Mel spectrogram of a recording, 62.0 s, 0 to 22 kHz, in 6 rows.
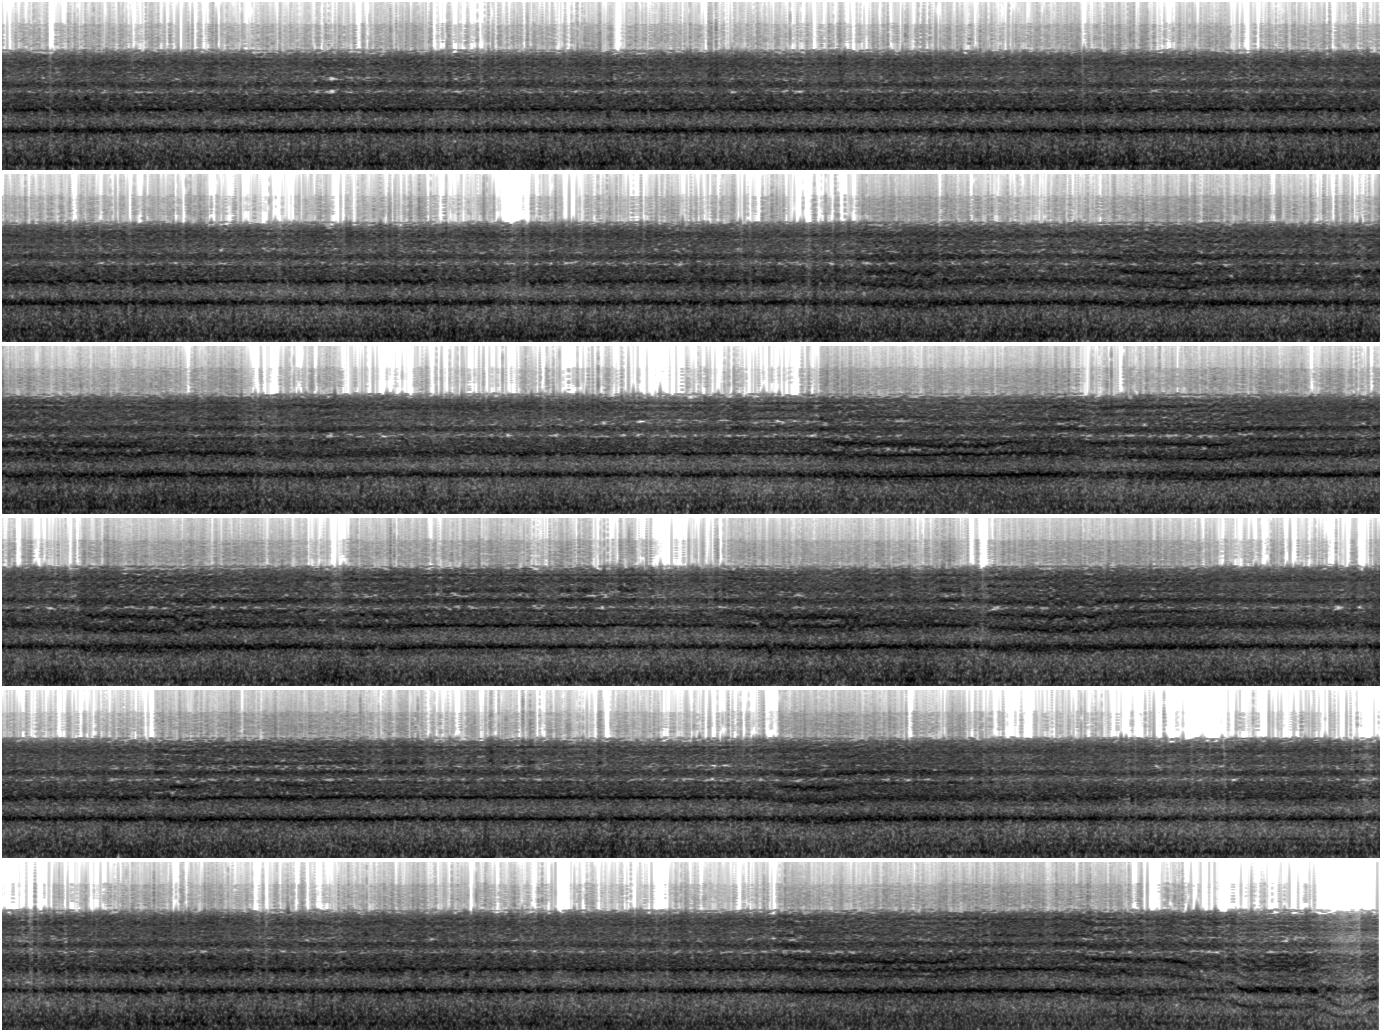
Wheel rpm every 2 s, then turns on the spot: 230, 230, 230, 230, 230, 230, 230, 230, 230, 220, 220, 220, 230, 230, 220, 220, 220, 230, 230, 220, 230, 230, 230, 230, 230, 230, 230, 230, 230, 220, 210.
none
